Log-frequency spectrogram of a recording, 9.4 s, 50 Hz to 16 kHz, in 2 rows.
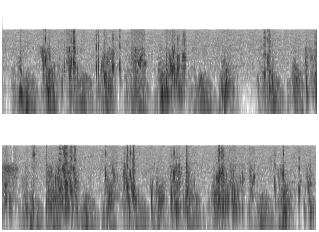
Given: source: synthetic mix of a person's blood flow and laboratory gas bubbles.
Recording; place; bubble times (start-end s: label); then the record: Doppler ultrasound of blood flow; precordium
0.23-0.34 s: bubbles
0.54-1.15 s: bubbles
1.38-1.80 s: bubbles
1.93-2.17 s: bubbles
2.40-2.77 s: bubbles
3.26-3.49 s: bubbles
3.81-4.10 s: bubbles
4.53-4.96 s: bubbles
5.06-5.25 s: bubbles
5.38-5.87 s: bubbles
6.25-6.46 s: bubbles
6.50-6.77 s: bubbles
6.94-7.02 s: bubbles
7.23-7.65 s: bubbles
7.91-8.38 s: bubbles
8.41-8.52 s: bubbles
8.77-8.98 s: bubbles
9.15-9.40 s: bubbles
From the record:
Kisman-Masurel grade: 242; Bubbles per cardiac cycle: several, 3 to 8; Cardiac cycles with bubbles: 100%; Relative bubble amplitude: moderate (0.250 to 0.450); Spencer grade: 3 (all of the cardiac periods contain showers or single bubble signals, but not dominating or overriding the cardiac motion signals); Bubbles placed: anywhere in the cardiac cycle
